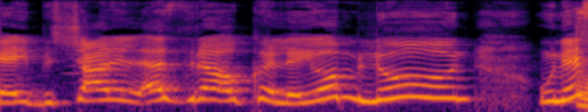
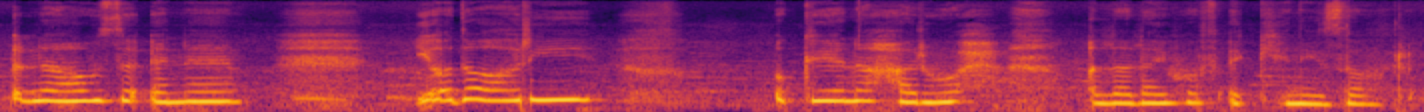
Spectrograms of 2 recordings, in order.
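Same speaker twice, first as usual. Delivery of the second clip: exhausted; 7 dB louder than usual. Acted. Exhausted dragging to school.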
